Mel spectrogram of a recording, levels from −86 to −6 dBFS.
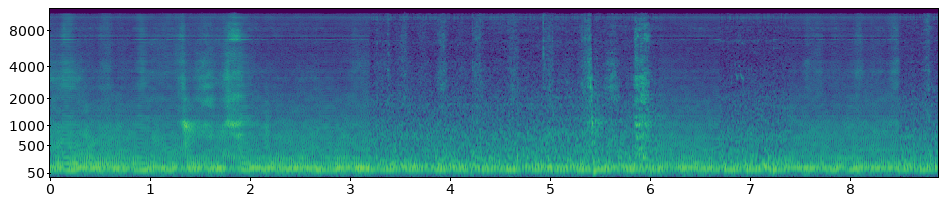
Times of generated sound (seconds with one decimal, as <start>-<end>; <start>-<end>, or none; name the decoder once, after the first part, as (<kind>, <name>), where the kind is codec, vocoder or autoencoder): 0.0-3.2 (vocoder, Vocos); 6.1-6.7; 7.4-8.5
